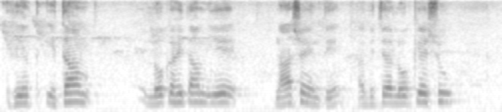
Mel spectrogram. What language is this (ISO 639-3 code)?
san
